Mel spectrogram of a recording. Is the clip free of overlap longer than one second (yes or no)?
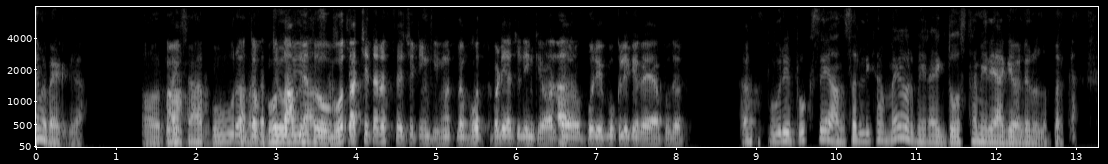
no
